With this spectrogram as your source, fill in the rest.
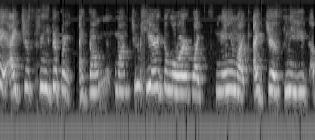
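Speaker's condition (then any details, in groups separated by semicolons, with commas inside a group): Cerebral palsy; affects fine motor skills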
